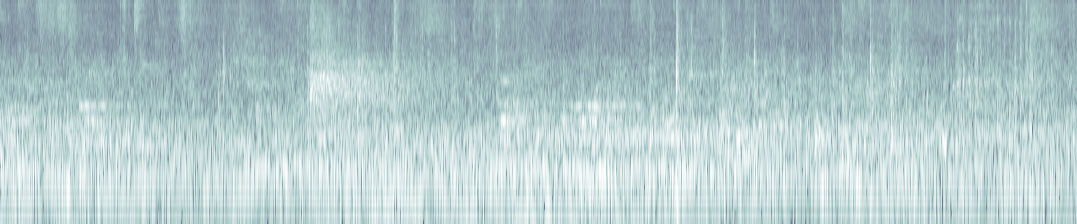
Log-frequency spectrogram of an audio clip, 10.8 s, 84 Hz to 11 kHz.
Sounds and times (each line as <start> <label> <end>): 0.0 group of tourists 10.7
